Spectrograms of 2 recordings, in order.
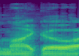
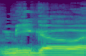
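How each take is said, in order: First: The first vowel sounds like 'eye'. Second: The first vowel sounds like 'ee'. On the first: Some other people say it this way. "I think some people pronounce it Mygo" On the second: This is the speaker's own pronunciation. "I pronounce it Migo"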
